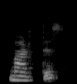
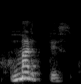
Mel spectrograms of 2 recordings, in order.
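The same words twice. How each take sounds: First: The word is said with ordinary, natural stress. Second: The first syllable is strongly drawn out and exaggerated. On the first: The speaker calls it right. "No, uno dice" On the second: The speaker calls it wrong. "uno no anda por la vida, como les decía yo, diciendo"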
